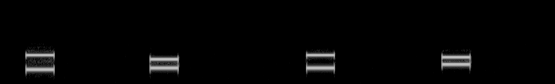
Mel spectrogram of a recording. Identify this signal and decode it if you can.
DTMF, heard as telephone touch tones, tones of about 280 ms. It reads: 3 4 6 0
